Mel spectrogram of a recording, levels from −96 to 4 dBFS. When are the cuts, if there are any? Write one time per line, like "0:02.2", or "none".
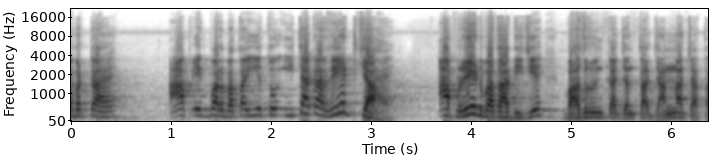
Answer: none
